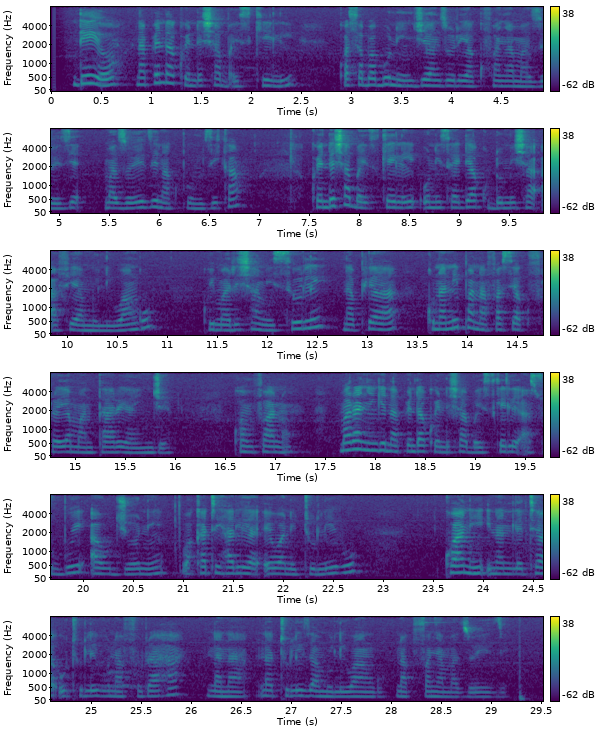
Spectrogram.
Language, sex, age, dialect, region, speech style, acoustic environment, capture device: Swahili, female, 25-34, Kenya - Nairobi Sheng-influenced, Kenya, anxious, silence, desktop / Windows / Chrome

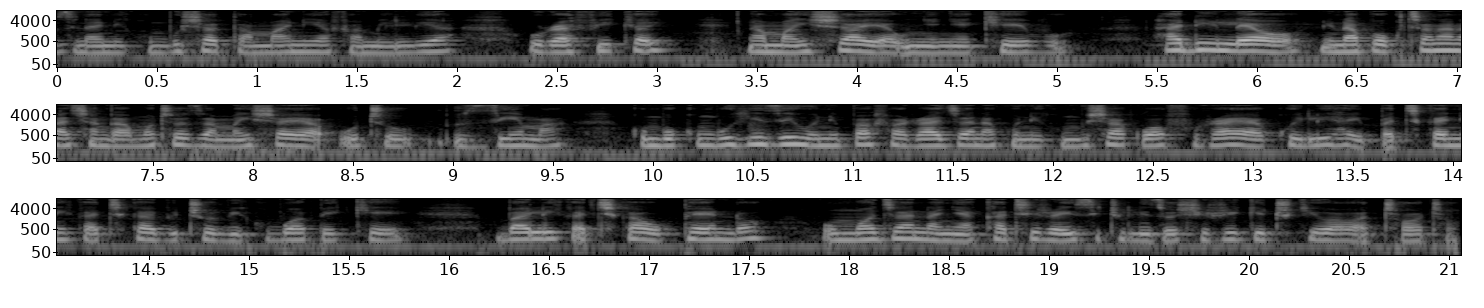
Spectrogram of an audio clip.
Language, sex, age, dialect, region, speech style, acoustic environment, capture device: Swahili, female, 25-34, Kenya - Mombasa, Kenya, happy, nature, desktop / Windows / Chrome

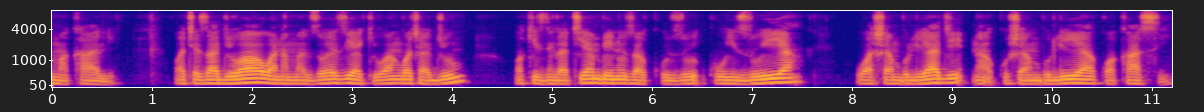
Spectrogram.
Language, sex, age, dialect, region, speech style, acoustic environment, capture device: Swahili, male, 25-34, Kenya - Nairobi Sheng-influenced, Kenya, relaxed; focused, nature; silence, mobile / Linux / Chrome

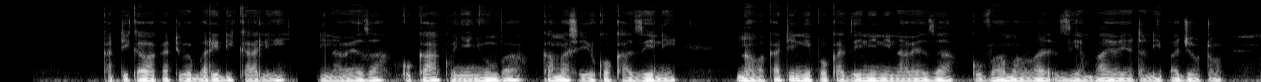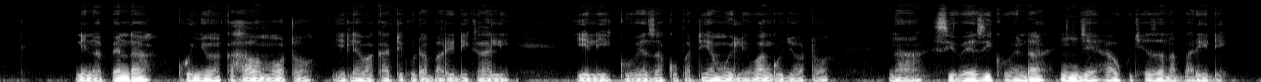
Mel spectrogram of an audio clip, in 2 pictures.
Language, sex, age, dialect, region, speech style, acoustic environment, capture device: Swahili, male, 18-24, Kenya - Nairobi Sheng-influenced, Kenya, relaxed; focused, nature, mobile / Linux / Chrome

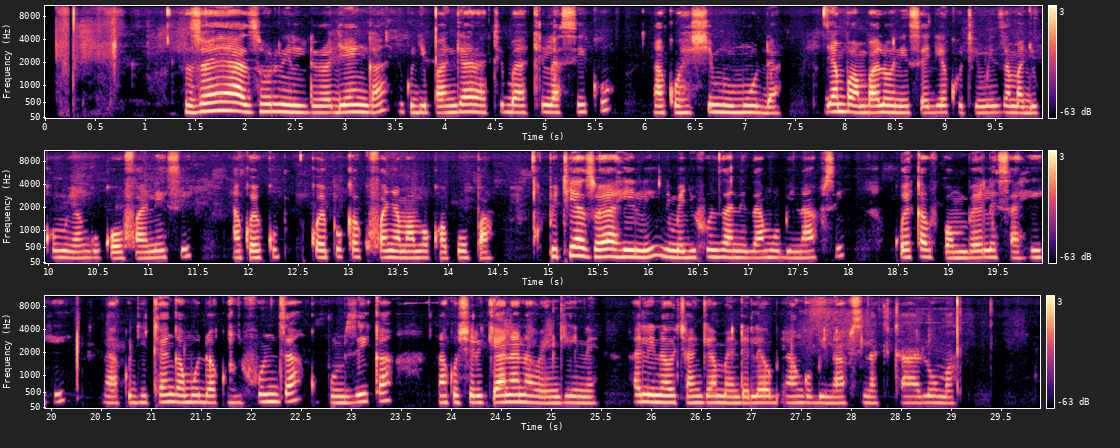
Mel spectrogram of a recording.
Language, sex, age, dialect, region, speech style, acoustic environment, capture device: Swahili, female, 18-24, Kenya - Mombasa, Kenya, relaxed, people talking, mobile / Linux / Chrome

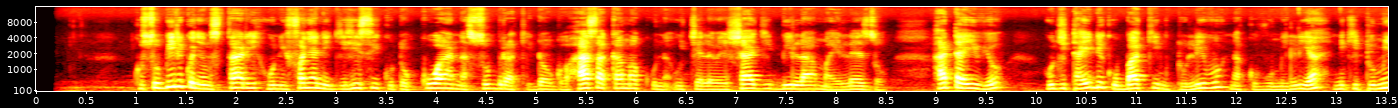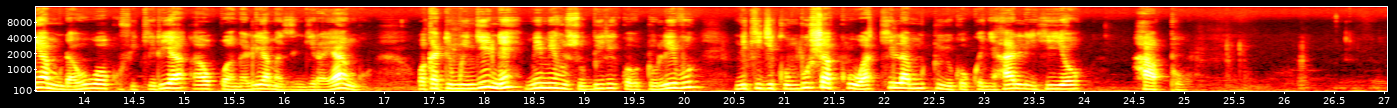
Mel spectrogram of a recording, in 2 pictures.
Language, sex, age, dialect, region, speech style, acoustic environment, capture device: Swahili, male, 35-44, Kenya - Mombasa, Kenya, relaxed, silence, mobile / Linux / Chrome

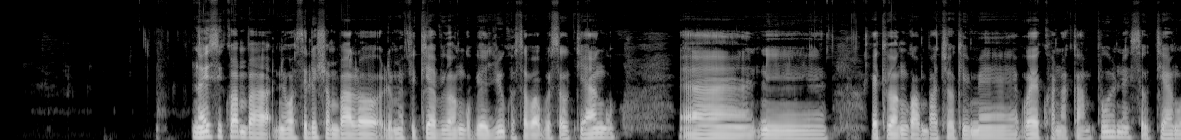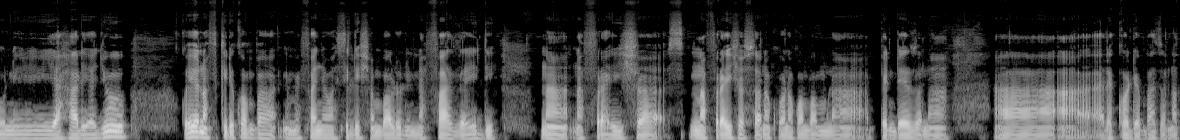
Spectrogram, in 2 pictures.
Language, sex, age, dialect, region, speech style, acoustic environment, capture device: Swahili, male, 25-34, Kenya - Nairobi Sheng-influenced, Kenya, tired, silence; music, mobile / Linux / Chrome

